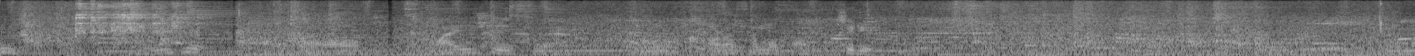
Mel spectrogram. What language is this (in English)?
Japanese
